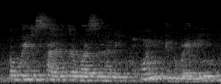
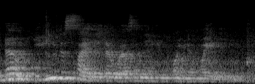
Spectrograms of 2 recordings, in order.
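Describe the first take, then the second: First: Said in the usual way. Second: "you" hit hard and held; stress on YOU. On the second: A narrator's reading. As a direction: lean into "you", the rest plain. Wes throws the decision back.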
